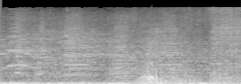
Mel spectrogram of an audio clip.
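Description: Film soundtrack: march music over a steady deep rumble, with a brief swell about one and a half seconds in.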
